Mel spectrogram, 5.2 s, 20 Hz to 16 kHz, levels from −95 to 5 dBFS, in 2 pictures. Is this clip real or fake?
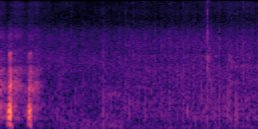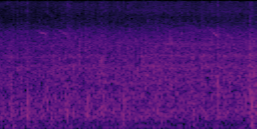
real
